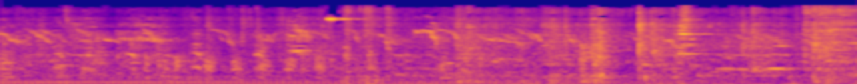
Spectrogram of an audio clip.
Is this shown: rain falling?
no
